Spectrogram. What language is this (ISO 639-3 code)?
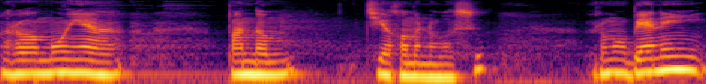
nep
